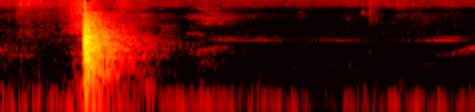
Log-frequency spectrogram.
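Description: A chef's knife chopping down through kiwi onto a bamboo cutting board: one sharp knock of the blade on the wood, a little under half a second in.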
